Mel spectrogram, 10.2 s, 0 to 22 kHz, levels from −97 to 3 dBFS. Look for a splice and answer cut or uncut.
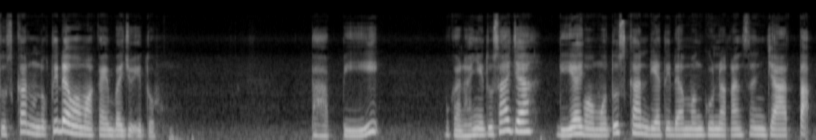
cut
